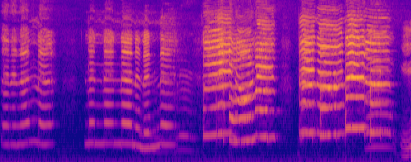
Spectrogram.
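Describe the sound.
A voice hums a bouncy melody on repeated syllables, imitating a bread vendor's jingle, sung in three short phrases with brief pauses between.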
